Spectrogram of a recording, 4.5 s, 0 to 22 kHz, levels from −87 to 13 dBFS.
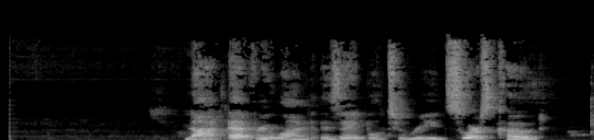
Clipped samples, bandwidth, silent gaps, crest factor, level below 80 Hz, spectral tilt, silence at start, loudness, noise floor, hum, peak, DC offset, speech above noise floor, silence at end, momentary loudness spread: under 0.1%; 16 kHz; none; 20 dB; -66 dBFS; -4 dB/octave; 1.4 s; -21 LUFS; -68 dBFS; none; -2 dBFS; under 0.1%; 48 dB; 0.4 s; 9 LU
